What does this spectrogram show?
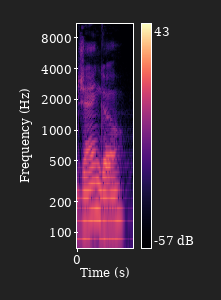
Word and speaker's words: Django: watching the rest of django the d is silent and my heart's just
